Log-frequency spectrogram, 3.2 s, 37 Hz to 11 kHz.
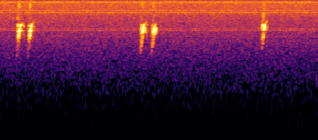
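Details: Evening recording of a bald eagle at Fraser Point, 24 March 2019: high, thin chirps in two quick doubled pairs about a second apart, then one lone note, each brief and piping, against faint constant hiss.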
